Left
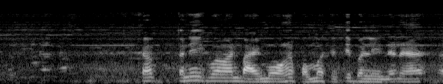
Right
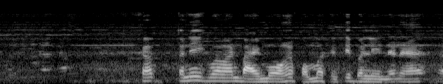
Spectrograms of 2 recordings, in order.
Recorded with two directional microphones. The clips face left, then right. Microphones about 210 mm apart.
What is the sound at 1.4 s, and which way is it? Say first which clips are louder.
Speech: right 2 dB; 10° right (ahead or behind).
